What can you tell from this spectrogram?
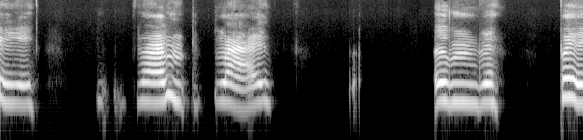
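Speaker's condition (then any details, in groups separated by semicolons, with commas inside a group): Cerebral palsy; from birth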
